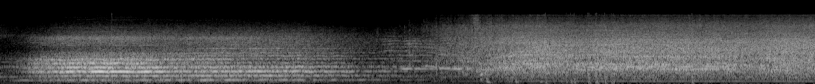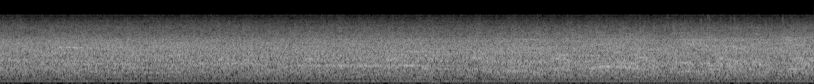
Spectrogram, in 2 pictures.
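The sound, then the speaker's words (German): A sustained sung note from voices gives way after a few seconds to loud, dense applause from a large crowd at Castel Gandolfo, the Pope's summer residence, a steady roar of clapping that continues unbroken to the end. “Jetzt lebe der Papst und tosender Applaus, den die Menge-Inhalt von Castel Gandolfo, der Sommerresidenz des Papstes, an der sich ja immer noch befindet.”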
